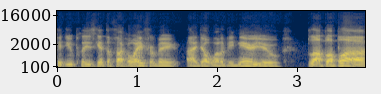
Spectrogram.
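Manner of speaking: ordinary talk, nothing marked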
